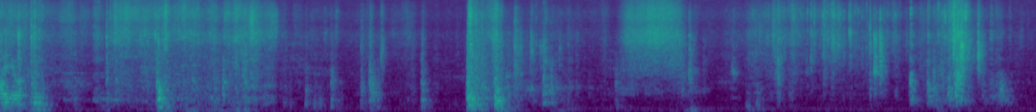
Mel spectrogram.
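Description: Cardboard shipping box being lifted off and set aside: irregular rustling and scraping of cardboard with several knocks, and a longer scraping rub a little past the middle.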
